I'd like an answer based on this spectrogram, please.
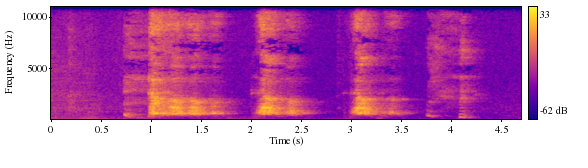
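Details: Pet pug barking at a window: three loud, hoarse barks about a second apart, followed by two short, abrupt snorting sounds as the dog sneezes right afterwards.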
